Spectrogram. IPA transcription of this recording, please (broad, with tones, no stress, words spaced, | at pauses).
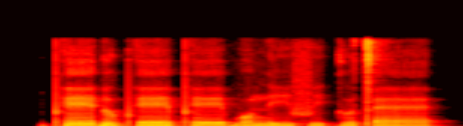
pʰeː˦ɗɯ˧ pʰeː˧ pʰeː˨bo˦˨niː˧ fi˧kɯ˦tʼɛː˧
